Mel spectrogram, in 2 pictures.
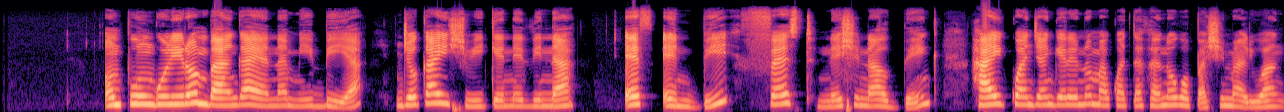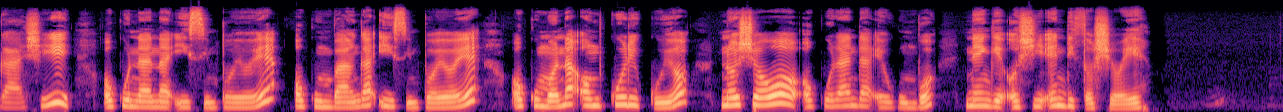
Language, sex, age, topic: Oshiwambo, female, 18-24, finance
